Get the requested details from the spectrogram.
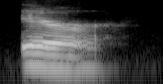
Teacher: when you say it fast, sometimes it just sounds like one long R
